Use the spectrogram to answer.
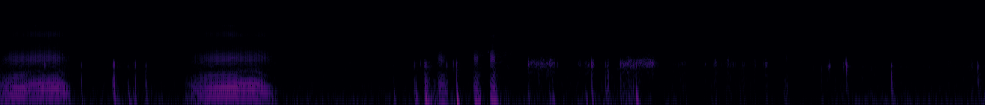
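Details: Two loud, rumbling, buzzy snores about two seconds apart, then quieter snuffles and clicks from a sleeping Persian cat napping: snoring.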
